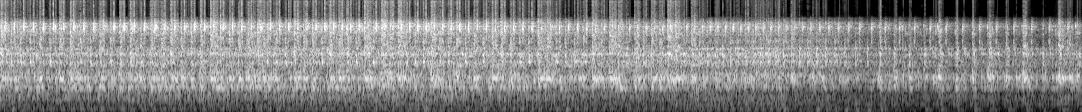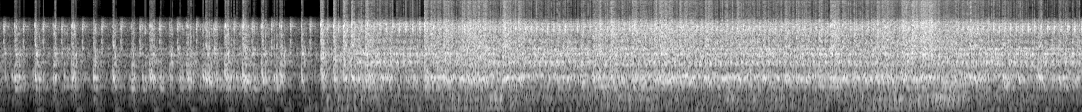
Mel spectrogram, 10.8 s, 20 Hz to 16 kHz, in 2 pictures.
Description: MD 150T-6 scooter sounds like a clatter or knock inside the engine. There is no lack of performance, just the clatter noise.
